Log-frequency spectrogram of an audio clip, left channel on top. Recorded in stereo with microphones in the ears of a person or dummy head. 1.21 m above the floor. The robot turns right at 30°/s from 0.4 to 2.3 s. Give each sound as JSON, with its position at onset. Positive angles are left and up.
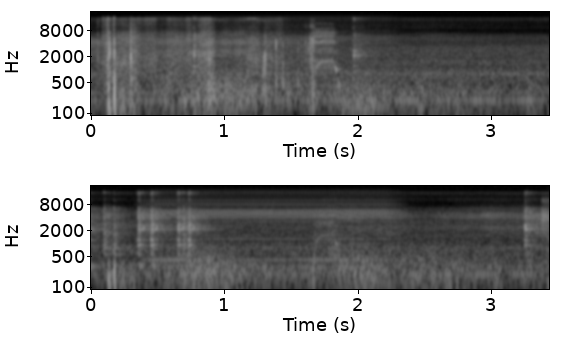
{"t": 1.7, "sound": "a drill", "side_deg": 55}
